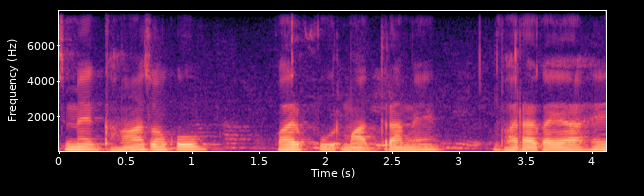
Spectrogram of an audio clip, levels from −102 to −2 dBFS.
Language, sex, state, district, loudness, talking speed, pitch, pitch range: Hindi, male, Madhya Pradesh, Katni, -18 LUFS, 130 wpm, 135 Hz, 130-145 Hz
